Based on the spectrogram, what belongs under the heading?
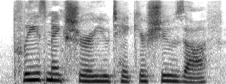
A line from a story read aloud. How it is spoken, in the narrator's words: she says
